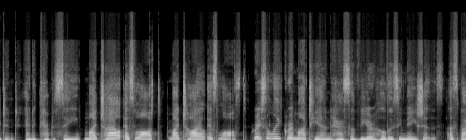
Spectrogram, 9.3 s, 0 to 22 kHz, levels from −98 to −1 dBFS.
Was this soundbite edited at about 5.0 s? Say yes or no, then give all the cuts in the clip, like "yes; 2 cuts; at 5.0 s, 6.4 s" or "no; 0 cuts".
yes; 1 cut; at 5.0 s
